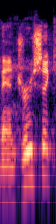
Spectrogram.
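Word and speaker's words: Andrucyk: in reality uh my the last name is pronounced like the boy's name Andrew who is sick you run it together you have andreusic it's that simple it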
